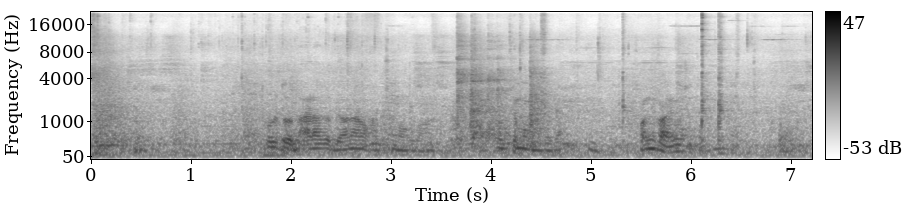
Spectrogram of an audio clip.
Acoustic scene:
restaurant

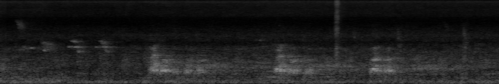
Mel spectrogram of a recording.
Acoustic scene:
park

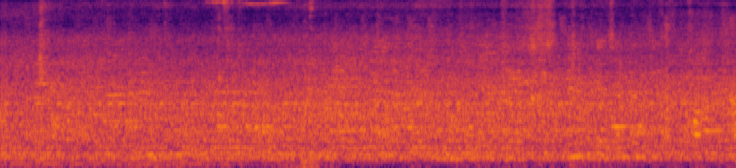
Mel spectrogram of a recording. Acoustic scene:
bus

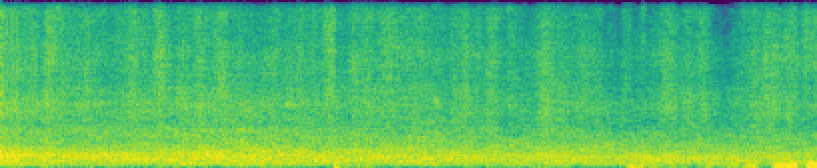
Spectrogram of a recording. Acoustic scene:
residential area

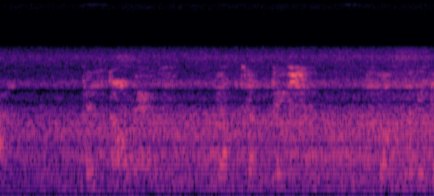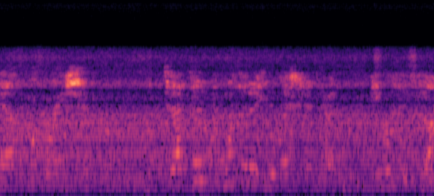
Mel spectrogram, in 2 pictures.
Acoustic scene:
bus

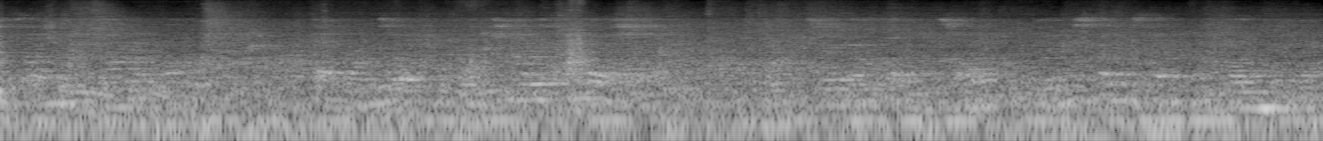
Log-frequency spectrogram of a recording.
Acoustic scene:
crowded indoor space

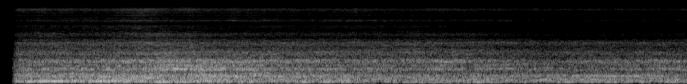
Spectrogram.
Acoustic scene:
street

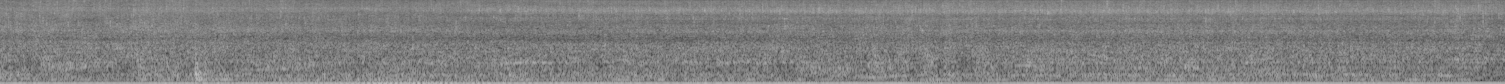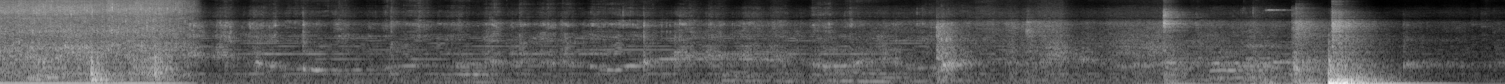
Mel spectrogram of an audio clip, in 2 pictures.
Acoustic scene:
restroom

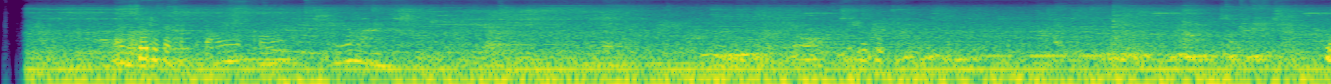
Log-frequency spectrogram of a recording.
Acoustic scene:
crowded indoor space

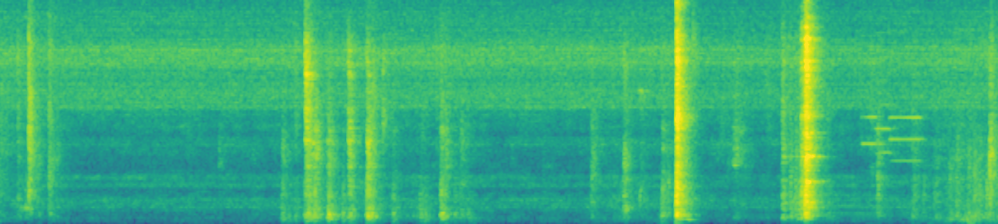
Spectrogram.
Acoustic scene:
kitchen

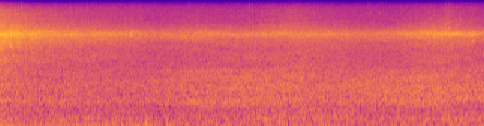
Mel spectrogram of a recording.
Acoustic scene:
street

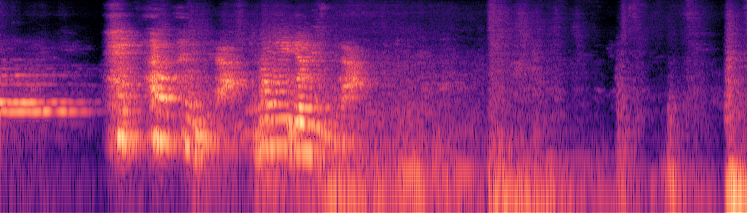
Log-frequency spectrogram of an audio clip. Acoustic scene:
elevator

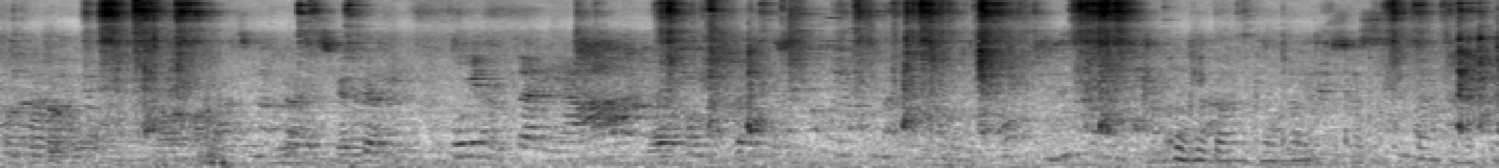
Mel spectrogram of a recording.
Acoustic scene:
restaurant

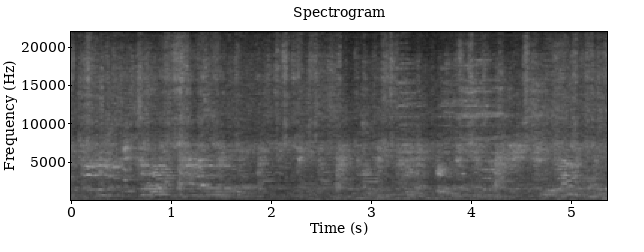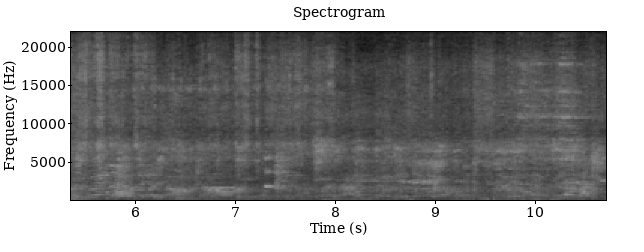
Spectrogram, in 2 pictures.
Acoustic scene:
crowded indoor space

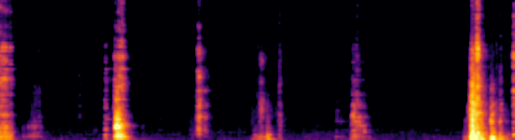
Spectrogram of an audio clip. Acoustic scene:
kitchen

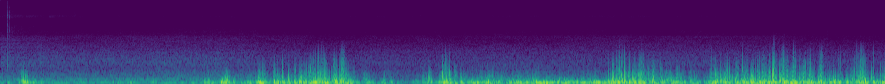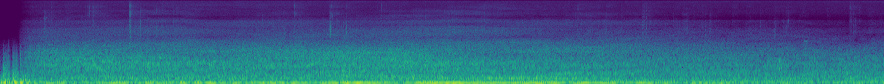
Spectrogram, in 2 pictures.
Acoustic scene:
street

